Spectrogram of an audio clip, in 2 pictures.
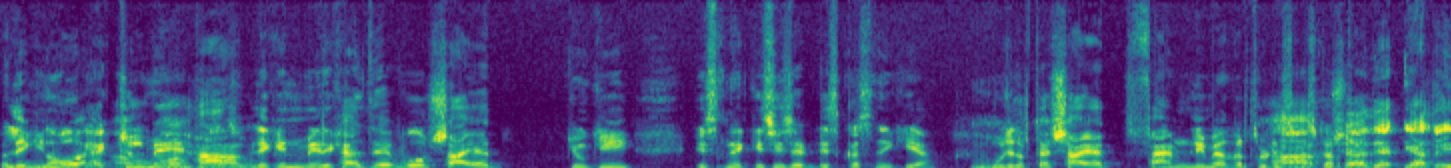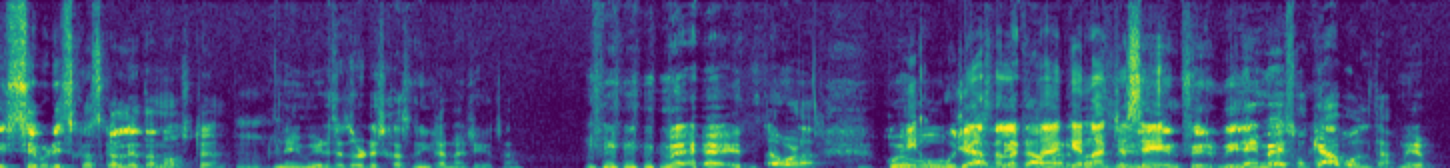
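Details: Adult man speaking; normal speech.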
